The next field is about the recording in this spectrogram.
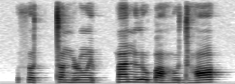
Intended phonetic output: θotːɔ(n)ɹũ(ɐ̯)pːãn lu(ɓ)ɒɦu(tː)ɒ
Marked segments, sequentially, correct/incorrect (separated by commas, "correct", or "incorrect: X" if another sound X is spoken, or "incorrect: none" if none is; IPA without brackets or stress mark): correct, incorrect: e̯, correct, incorrect: dʱ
